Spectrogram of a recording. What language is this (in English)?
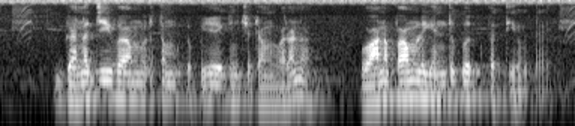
Telugu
